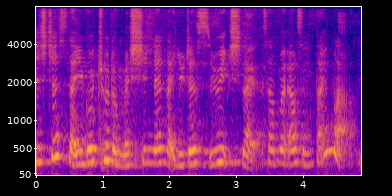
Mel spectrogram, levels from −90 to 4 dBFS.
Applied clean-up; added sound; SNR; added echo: neural separator model SepFormer DNS4.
